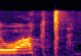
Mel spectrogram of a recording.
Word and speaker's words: walked: Fernando continuing and I walked five miles and locked in the park ah okay your past tense pronunciations were good walked has a t sound jogged has a D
